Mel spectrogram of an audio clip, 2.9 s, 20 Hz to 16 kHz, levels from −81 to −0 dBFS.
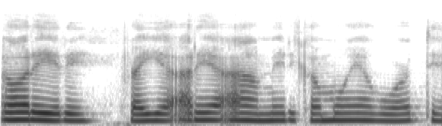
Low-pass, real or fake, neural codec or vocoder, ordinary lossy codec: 10.8 kHz; fake; codec, 24 kHz, 0.9 kbps, WavTokenizer, small release; none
